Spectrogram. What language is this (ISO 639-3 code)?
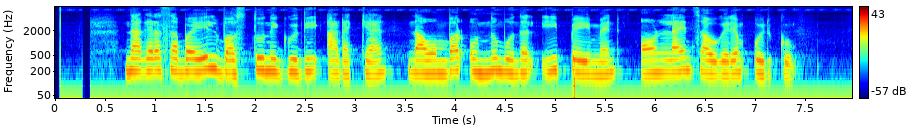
mal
